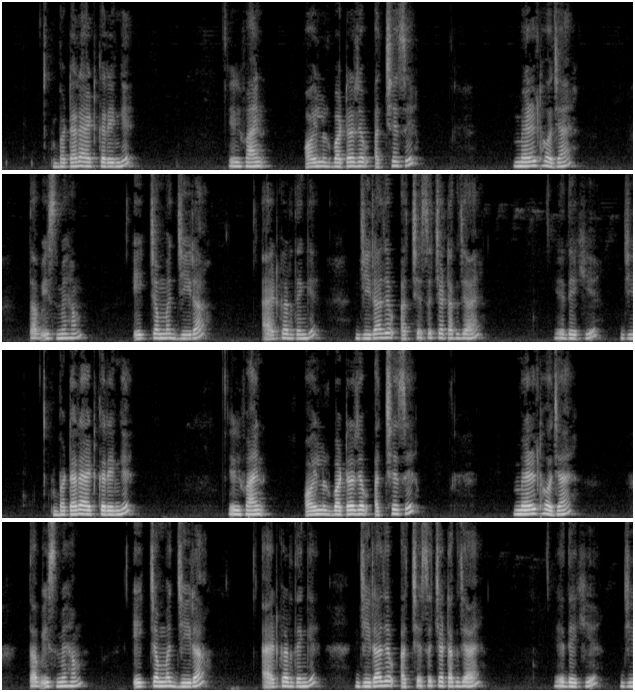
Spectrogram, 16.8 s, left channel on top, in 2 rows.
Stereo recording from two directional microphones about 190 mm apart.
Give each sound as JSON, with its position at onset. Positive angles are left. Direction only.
{"t": 0.5, "sound": "speech", "side_deg": -25}
{"t": 2.9, "sound": "speech", "side_deg": -25}
{"t": 15.8, "sound": "speech", "side_deg": -25}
